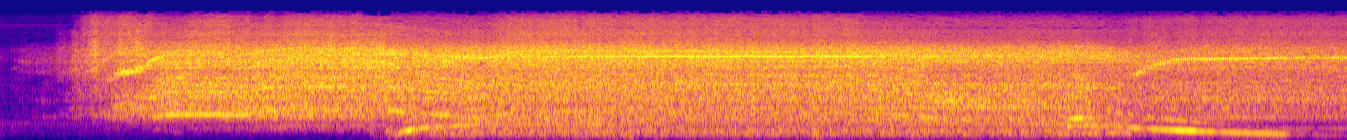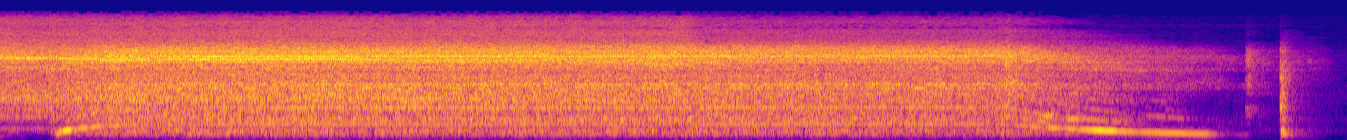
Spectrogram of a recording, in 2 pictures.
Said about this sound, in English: So if I'm taking my power sander now,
